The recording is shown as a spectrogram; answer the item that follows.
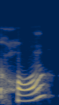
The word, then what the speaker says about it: Caux: So, but the World Youth Forum, the one in Switzerland I spoke about, that's called CAW. They're operating, but they haven't done workshops since the pandemic started. That's spelled CAUX.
